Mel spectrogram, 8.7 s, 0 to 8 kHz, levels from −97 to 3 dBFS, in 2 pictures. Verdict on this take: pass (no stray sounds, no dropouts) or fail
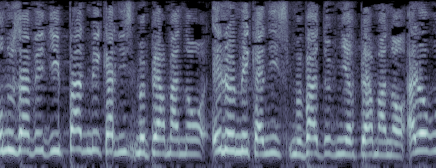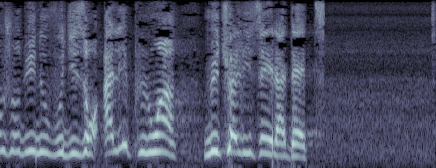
pass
